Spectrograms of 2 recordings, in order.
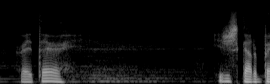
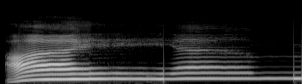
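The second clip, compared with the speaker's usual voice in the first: wizard voice; 10 semitones higher, 4 dB louder than usual. Pretend. Starts wizard proclamation again.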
